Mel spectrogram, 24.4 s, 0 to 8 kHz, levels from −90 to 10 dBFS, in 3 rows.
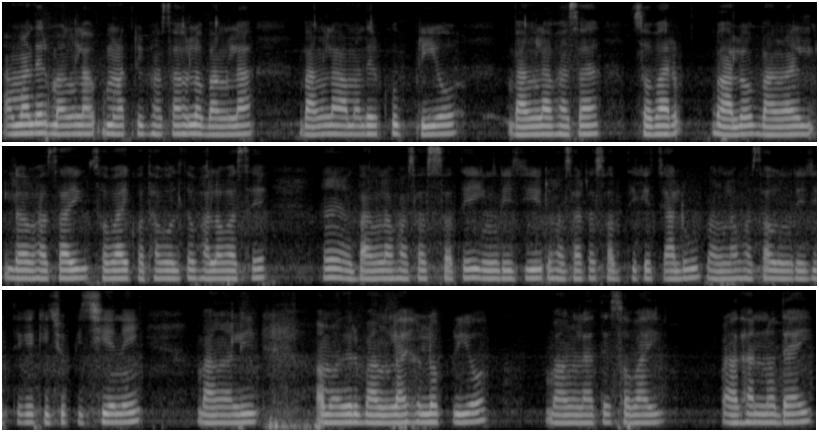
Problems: none marked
